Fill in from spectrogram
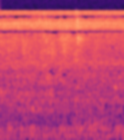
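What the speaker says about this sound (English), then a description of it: "turn on the faucet and wet your hands with water" Water runs steadily from a faucet onto hands at a sink during handwashing, a continuous close splashing rush with no pauses and no voices.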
